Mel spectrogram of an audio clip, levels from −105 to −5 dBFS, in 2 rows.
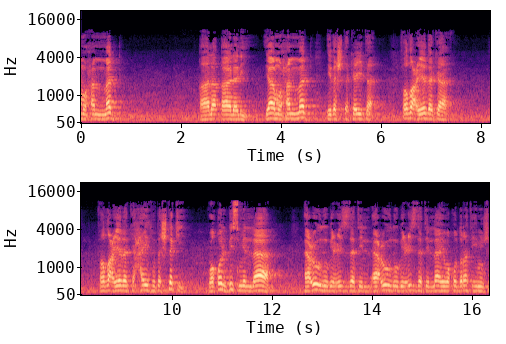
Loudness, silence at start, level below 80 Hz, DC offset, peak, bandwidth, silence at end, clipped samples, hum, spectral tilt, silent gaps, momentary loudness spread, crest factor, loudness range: -18 LUFS; 0 s; -54 dBFS; under 0.1%; -2 dBFS; 11.5 kHz; 0 s; under 0.1%; none; -5 dB/octave; none; 22 LU; 18 dB; 3 LU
